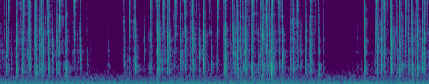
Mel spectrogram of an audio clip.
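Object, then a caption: Mechanical keyboard with round plastic keycaps. Fingertips with long painted nails type on a white-pink backlit plastic mechanical keyboard with round plastic keycaps. Bright, sharp clicks come in quick bursts, separated by short pauses. Each tap is dry and stops almost instantly over a faint low hum.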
